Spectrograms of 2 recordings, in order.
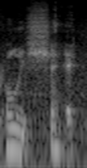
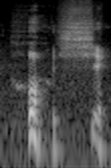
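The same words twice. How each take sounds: First: Said in the usual way. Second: Breathless laughing "Holy shit"; slow, airy, laughing through it; real stunned laugh; laughing disbelief. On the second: Real, not acted.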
